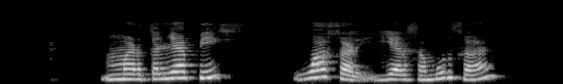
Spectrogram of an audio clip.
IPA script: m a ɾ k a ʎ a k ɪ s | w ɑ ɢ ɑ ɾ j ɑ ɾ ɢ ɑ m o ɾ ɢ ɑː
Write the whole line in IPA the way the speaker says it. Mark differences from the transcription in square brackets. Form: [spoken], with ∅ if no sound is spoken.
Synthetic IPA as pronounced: m a ɾ k a ʎ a [p] ɪ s | w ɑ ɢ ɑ ɾ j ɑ ɾ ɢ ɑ m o ɾ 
